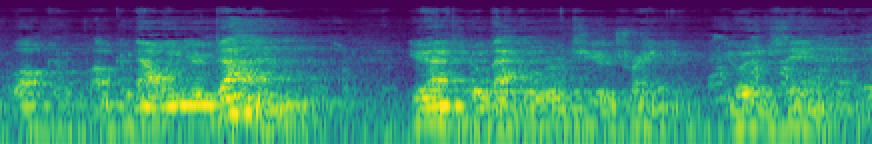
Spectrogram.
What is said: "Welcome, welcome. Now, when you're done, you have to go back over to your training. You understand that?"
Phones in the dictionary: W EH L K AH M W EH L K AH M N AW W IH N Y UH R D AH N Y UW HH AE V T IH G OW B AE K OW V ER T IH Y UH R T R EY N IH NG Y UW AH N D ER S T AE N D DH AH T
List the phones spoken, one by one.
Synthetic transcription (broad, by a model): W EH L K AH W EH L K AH N AW W IH N Y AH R D AH N Y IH HH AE F T IH G OW B AE K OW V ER T IH Y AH R T R EY N IH NG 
